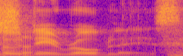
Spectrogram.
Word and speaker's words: Paso de Robles: Paso de Robles is how we say it.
